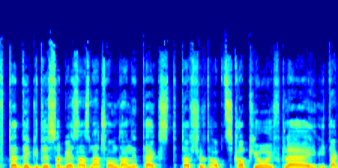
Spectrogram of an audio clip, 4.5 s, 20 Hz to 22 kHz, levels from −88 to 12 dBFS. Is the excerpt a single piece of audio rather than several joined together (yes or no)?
no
